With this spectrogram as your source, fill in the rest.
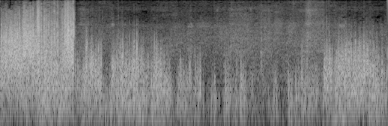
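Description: Strong wind on the Pacific Crest Trail near wind farms batters the microphone in loud, rough gusts that rise and fall continuously, with no voices.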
